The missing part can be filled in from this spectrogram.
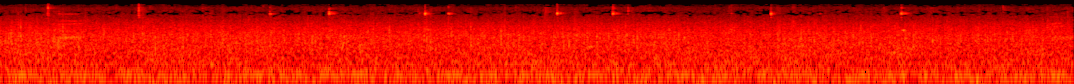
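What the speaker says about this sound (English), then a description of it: "And of course it starts raining once again." Rain falls steadily in the survival video game Stranded Deep, a constant soft hiss of rainfall with faint scattered drop ticks, fairly quiet and with no talking.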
